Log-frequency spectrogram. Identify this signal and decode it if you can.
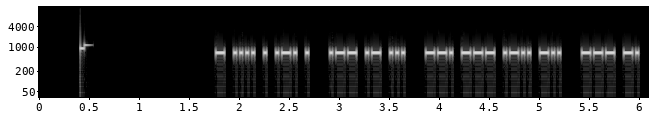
Morse code, heard as a keyed tone, about 40 wpm, 700 Hz. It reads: THERE WAS GOLD ON
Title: Sentences from Top 1000 Words - Review Part 4 - 40wpm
